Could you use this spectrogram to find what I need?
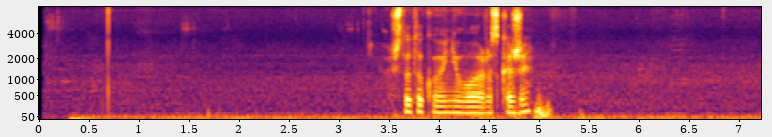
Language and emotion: Russian, neutral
